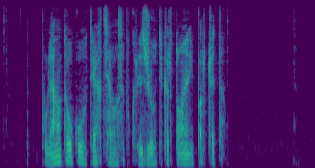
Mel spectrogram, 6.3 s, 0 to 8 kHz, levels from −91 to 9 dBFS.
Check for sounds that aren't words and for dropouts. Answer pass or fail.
pass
